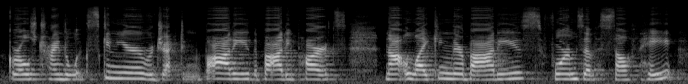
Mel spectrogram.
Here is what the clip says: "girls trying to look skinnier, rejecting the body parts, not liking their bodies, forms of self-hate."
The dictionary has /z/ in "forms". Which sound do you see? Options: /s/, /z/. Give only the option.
/z/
